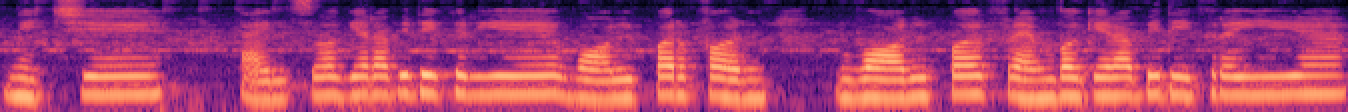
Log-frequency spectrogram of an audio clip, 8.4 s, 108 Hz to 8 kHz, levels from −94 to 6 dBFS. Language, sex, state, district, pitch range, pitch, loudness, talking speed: Hindi, female, Madhya Pradesh, Dhar, 200-220 Hz, 215 Hz, -16 LUFS, 130 wpm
